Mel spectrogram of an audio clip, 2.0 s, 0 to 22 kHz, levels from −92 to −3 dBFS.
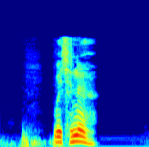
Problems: none marked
